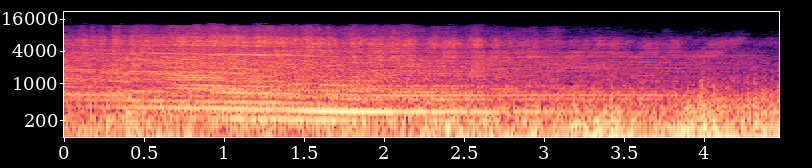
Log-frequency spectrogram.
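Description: Engines of a radio-controlled model Avro Lancaster bomber running as it makes a low pass, their several tones dropping in pitch as it goes by.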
